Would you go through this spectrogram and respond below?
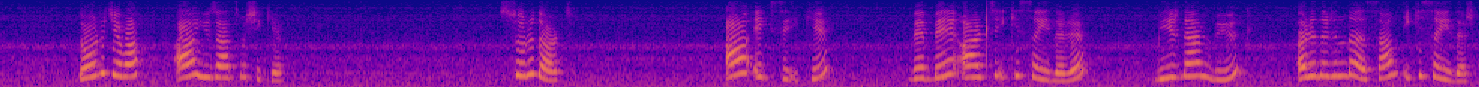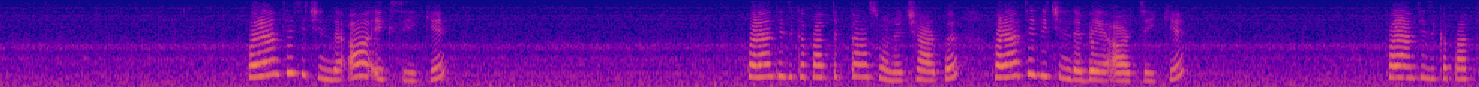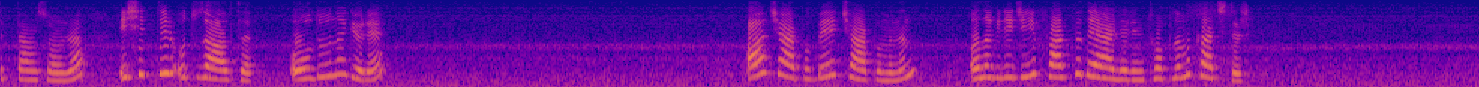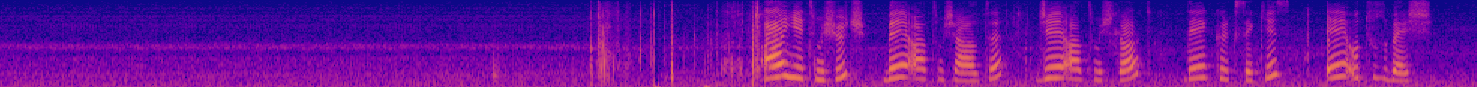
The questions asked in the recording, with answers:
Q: A çarpı B çarpımının alabileceği farklı değerlerin toplamı kaçtır?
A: Doğru cevap C 64.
